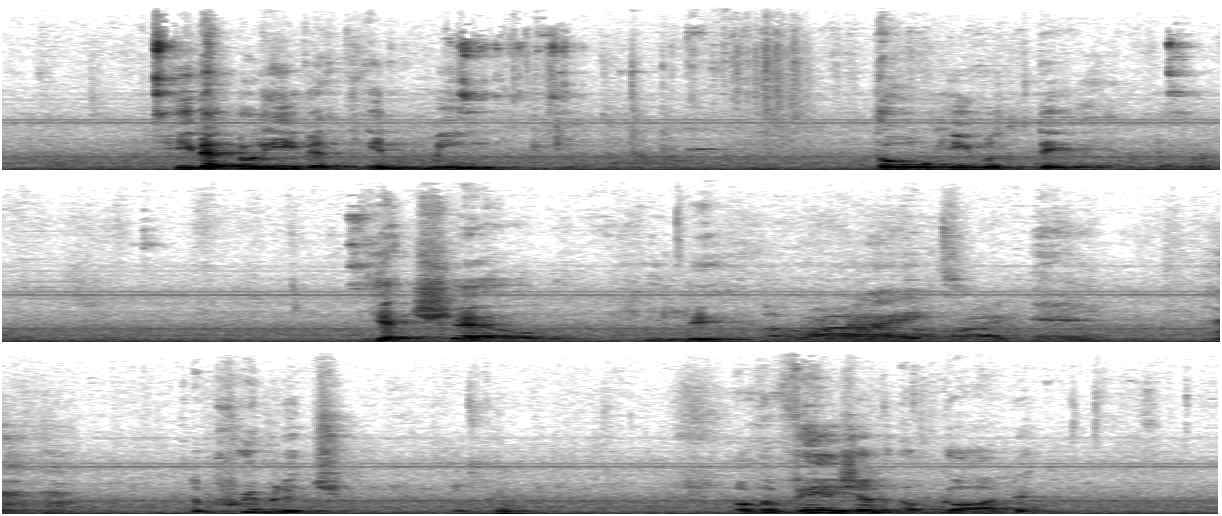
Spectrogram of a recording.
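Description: A man preaches into a microphone in phrases, pausing between them.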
